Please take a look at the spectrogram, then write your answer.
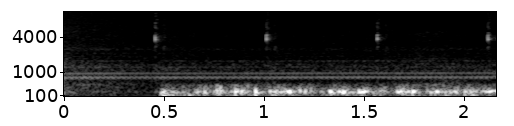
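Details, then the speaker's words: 5 kW Vevor diesel parking heater starting in an off-grid shed at about 25° outside: crisp, evenly spaced fuel pump ticks, about two a second, over a steady hum and rising blower rumble, smoking a little before it ignites; this is normal. "I can hear the pump underneath the shed ticking away smoking a little bit until it gets up and running"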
